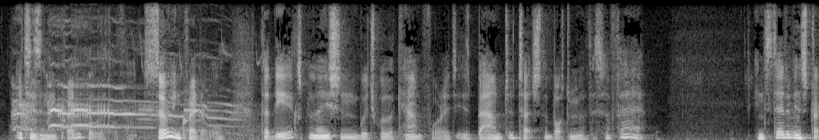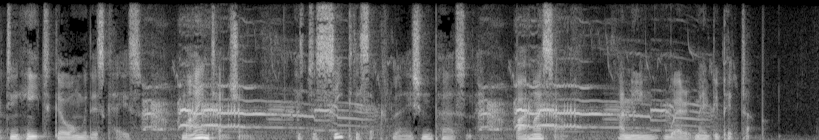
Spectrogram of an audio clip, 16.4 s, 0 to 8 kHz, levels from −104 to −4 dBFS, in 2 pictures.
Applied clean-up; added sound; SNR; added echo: none; Chicken, rooster; 4 dB; none.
